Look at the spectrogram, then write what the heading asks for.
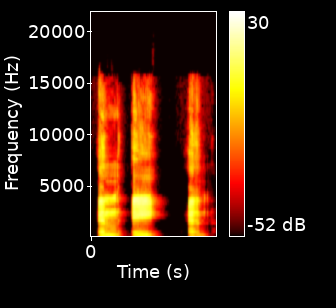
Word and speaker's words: n8n: And just pronounce it like the letters N8N. N8N.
